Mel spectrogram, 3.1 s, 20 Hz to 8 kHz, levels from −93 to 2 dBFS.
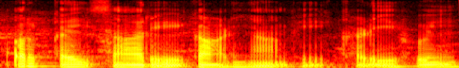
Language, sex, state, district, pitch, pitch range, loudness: Hindi, male, Madhya Pradesh, Bhopal, 95 Hz, 95-100 Hz, -19 LUFS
